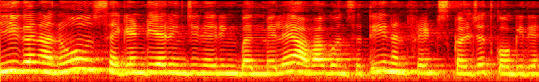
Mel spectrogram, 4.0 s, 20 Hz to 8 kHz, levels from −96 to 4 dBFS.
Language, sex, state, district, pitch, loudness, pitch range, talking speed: Kannada, female, Karnataka, Chamarajanagar, 260 Hz, -15 LUFS, 245-285 Hz, 195 wpm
